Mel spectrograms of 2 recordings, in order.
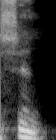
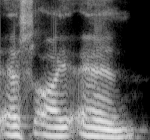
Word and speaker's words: sin: 300 you have the shin and the sin. that s i n is mispronounced as sin. It is pronounced as sin in Hebrew, but it doesn't mean sin in the sense of an infraction.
